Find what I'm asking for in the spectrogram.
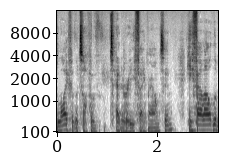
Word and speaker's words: Tenerife: Tenerife. – That's how they say it there.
